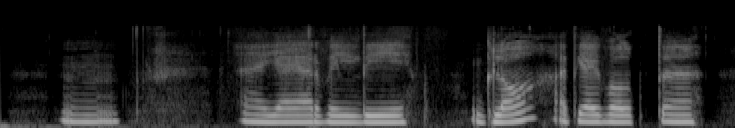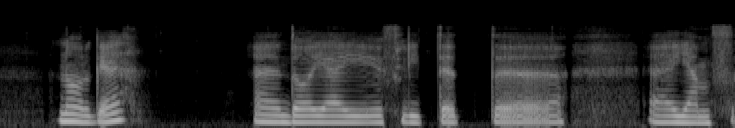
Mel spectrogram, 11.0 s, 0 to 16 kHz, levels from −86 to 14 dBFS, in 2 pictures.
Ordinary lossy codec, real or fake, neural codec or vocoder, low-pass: MP3, 48 kbps; real; none; 7.2 kHz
